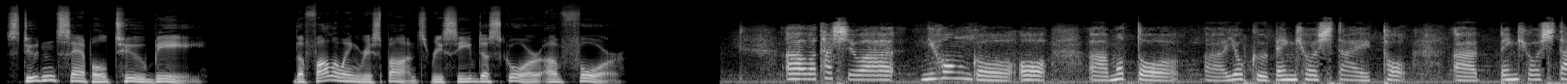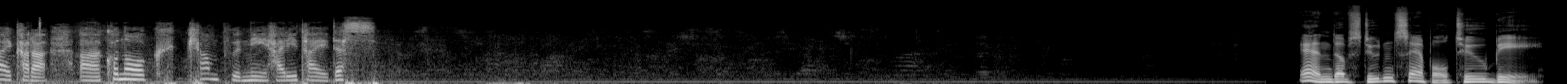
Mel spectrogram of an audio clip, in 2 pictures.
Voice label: japanese conversation

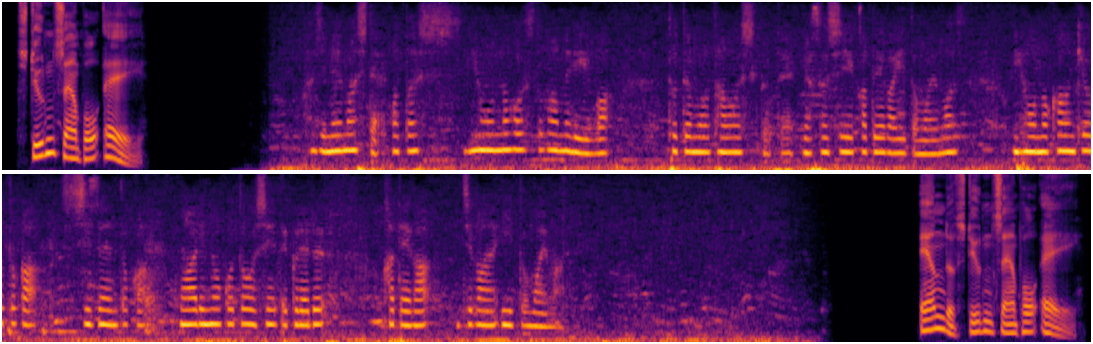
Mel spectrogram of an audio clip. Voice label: japanese conversation

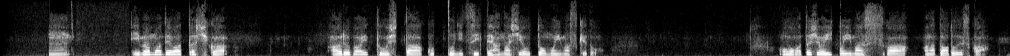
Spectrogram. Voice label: Japanese Conversation

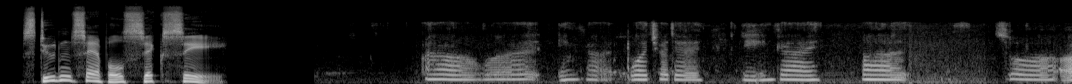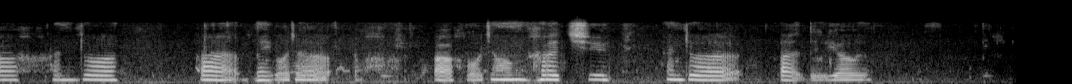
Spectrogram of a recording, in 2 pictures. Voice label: chinese conversation

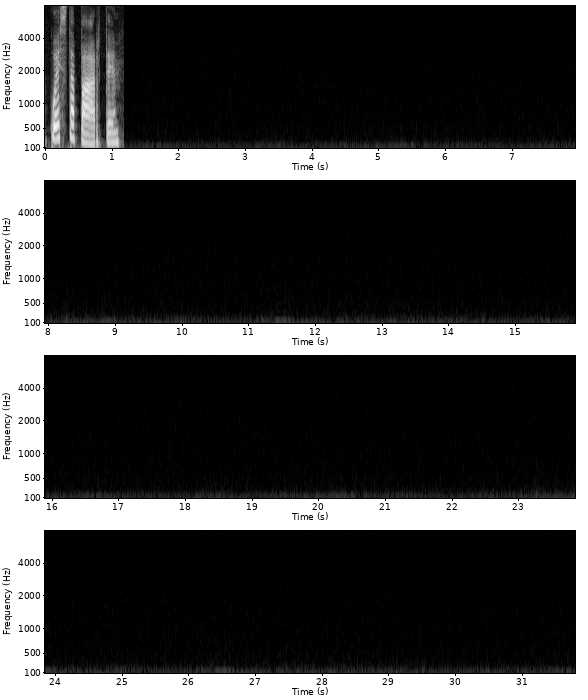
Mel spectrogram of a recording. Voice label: italian directions

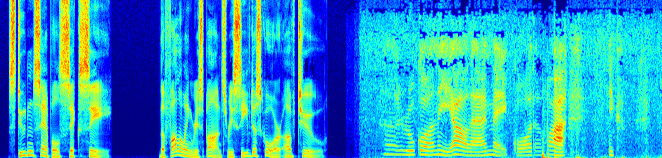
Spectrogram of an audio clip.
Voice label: chinese conversation

